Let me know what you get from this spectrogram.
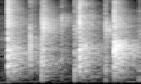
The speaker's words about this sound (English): Okay. That was beautiful. Just a round of applause for those shows.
